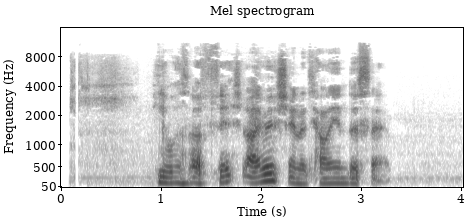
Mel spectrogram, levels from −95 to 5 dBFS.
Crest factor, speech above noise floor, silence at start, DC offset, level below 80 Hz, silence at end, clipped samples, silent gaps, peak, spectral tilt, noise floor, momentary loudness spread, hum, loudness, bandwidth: 20 dB; 37 dB; 0.1 s; under 0.1%; -70 dBFS; 0.75 s; under 0.1%; none; -12 dBFS; -4.5 dB/octave; -66 dBFS; 20 LU; none; -29 LUFS; 11.5 kHz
